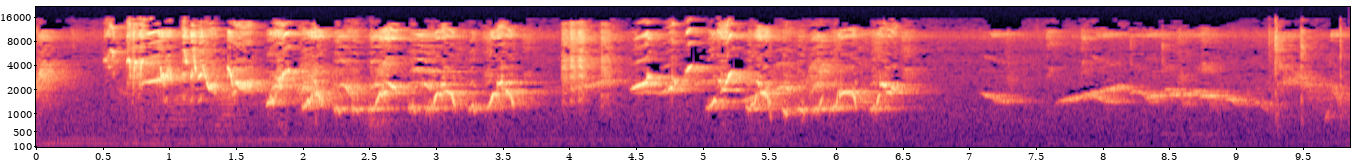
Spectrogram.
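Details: Ketrekan of an eight-month-old white-rumped shama, which agitates rival shamas: fast zigzagging whistled phrases and harsh chips in two loud bursts, ending in a few softer rising and falling whistles.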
